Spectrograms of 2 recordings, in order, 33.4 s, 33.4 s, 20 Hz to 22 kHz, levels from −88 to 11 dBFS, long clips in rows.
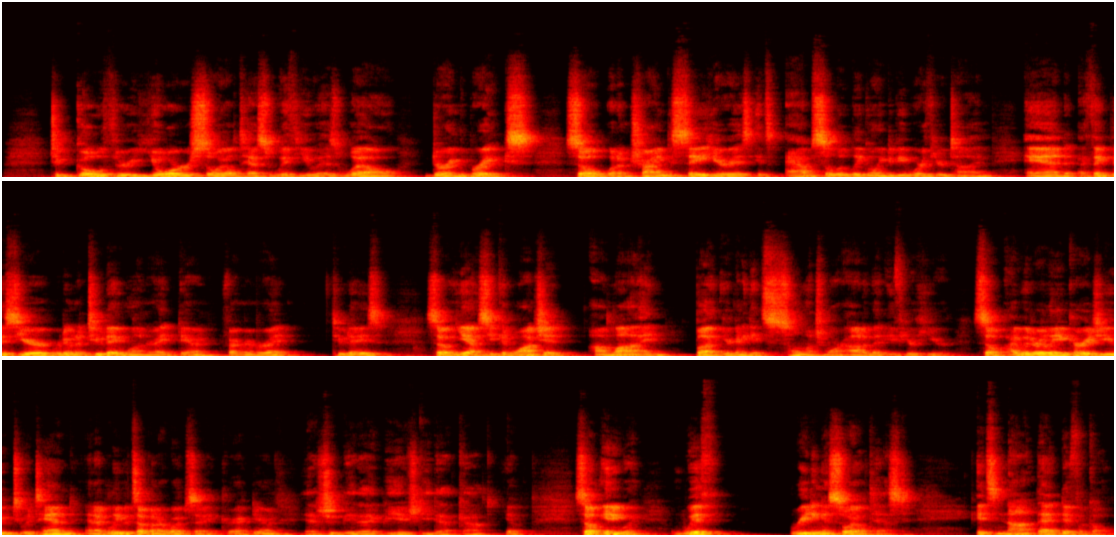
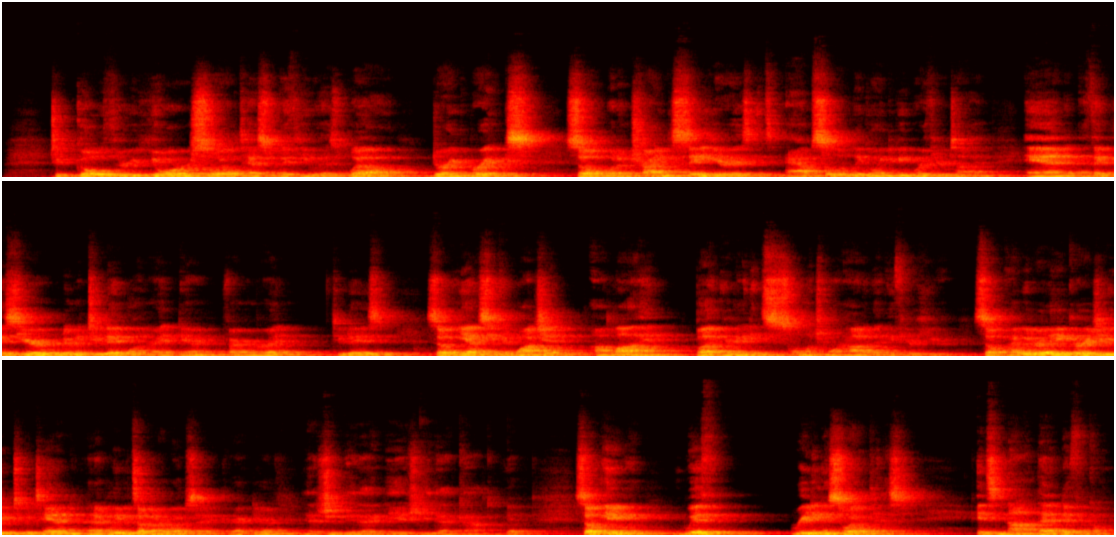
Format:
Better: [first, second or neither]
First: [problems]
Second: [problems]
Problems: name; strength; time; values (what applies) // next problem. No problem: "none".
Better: first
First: room echo; slight; dies away in 0.4 s // off-mic speech; far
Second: room echo; strong; dies away in 1.2 s // off-mic speech; far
